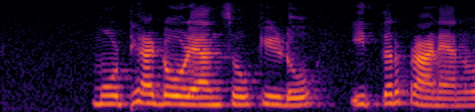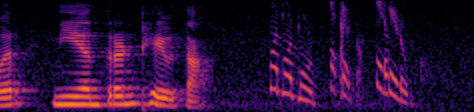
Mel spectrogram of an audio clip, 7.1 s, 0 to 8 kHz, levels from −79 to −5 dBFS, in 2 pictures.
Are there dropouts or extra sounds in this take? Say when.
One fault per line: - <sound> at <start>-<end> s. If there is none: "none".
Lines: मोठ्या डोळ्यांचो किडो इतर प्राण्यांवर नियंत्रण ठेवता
- chirp at 5.6-6.7 s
